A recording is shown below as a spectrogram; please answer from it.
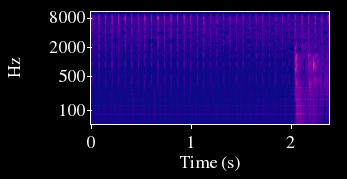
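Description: Near silence: a faint, steady electrical hum with a fast, fluttering buzz over it.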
